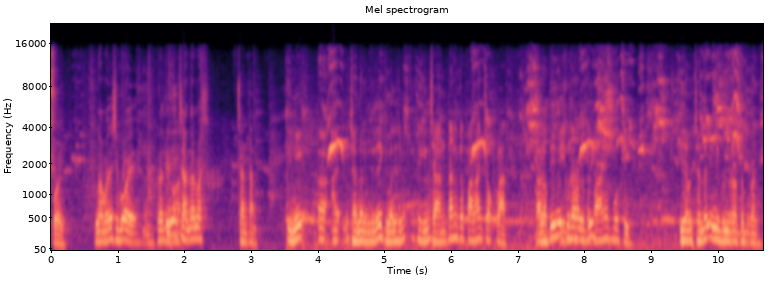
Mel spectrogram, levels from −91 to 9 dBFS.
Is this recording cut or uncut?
cut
